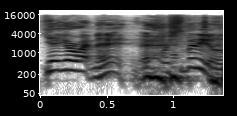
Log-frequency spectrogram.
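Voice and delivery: mock forced politeness. Forced polite reply to fan.

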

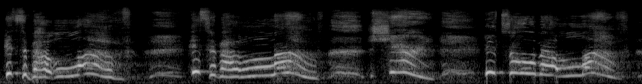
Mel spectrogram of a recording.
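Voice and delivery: high, tearful, drawn-out cry; imitated wailing, impassioned insistence; intense revelation. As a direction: cry it out slowly as a desperate revelation. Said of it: "started this kind of intense".

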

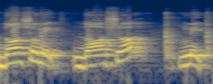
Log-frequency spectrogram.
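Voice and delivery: দশমিক, দশমিক said very slowly and deliberately; slow emphasis. Shown as a demonstration. Tutor writing on board, saying দশমিক slowly. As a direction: spell out দশমিক twice, unhurried. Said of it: "ভাই একটু খেয়াল করো তো".

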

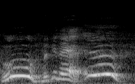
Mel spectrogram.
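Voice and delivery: a tiny squeaky crab voice with a laugh; voicing the crab. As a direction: play the crab gasping in surprise. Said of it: "the shit's like".

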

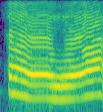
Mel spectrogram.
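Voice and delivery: imitating a friend's high yelped oh; mock high oh. Mimicking how the caught friend yelped, a high oh. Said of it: "He just went".

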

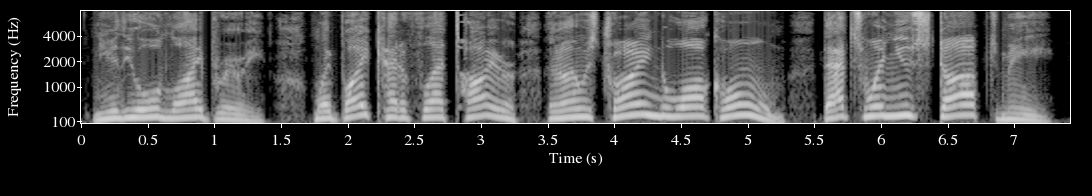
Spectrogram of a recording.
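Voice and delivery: put-on high, put-upon kid voice; high-pitched aggrieved youngster; boy explaining. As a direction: explain yourself in a boy's high voice. Boy explains himself to officer.

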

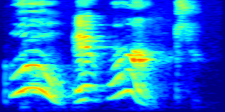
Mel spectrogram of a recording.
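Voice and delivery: high, loud excited squeal; delighted squeal. Acted. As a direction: burst out with glee. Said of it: "clapped her hands, delighted".

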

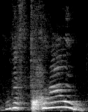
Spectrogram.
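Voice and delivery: high, loud squawk of outrage; startled yell. Real, not acted. Gamer challenging an unknown game character, high-pitched yell. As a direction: shriek it at a stranger who butts in.

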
